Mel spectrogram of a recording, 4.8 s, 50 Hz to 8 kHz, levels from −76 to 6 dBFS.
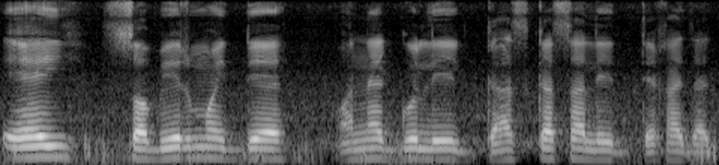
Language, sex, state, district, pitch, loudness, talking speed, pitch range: Bengali, male, Assam, Hailakandi, 130 Hz, -19 LUFS, 100 wpm, 120-135 Hz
